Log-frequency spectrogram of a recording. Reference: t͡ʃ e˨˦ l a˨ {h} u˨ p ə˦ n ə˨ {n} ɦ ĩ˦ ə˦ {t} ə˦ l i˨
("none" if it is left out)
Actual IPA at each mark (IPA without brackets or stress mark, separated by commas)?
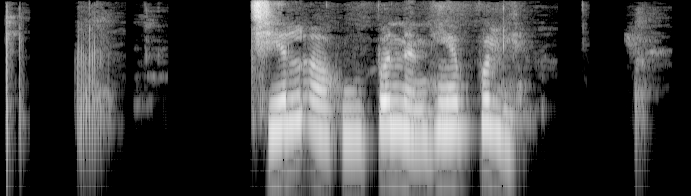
h, n, p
